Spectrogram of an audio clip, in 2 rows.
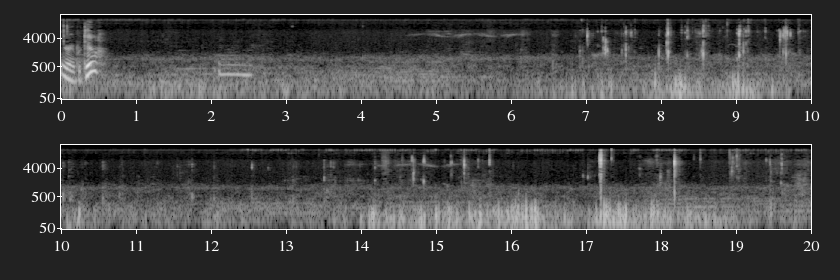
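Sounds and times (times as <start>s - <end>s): chewing crunchy chocolate: 6.5s - 16.0s, 16.8s - 19.8s.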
